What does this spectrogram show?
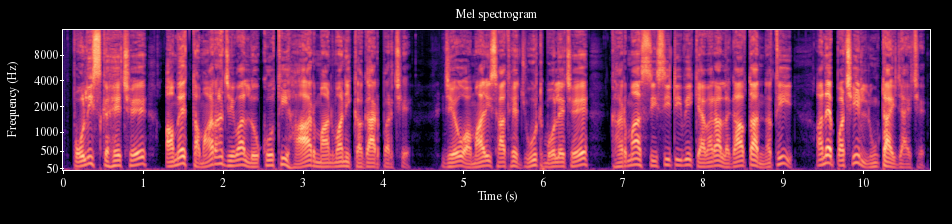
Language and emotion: Gujarati, disgusted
